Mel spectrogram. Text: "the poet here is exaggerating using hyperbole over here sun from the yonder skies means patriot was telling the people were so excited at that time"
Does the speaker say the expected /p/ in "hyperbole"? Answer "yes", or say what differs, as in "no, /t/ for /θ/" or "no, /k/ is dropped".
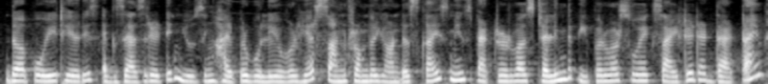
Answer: yes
